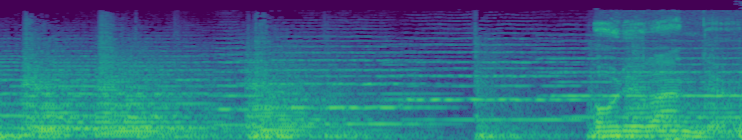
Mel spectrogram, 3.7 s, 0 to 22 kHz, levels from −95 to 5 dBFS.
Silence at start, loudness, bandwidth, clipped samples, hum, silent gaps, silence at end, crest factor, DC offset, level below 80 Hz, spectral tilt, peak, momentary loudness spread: 0 s; -21 LUFS; 16.5 kHz; under 0.1%; none; none; 0 s; 16 dB; under 0.1%; -38 dBFS; -5.5 dB/octave; -4 dBFS; 9 LU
